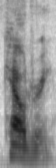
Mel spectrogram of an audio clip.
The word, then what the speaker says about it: Cowdery: Cowdery.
